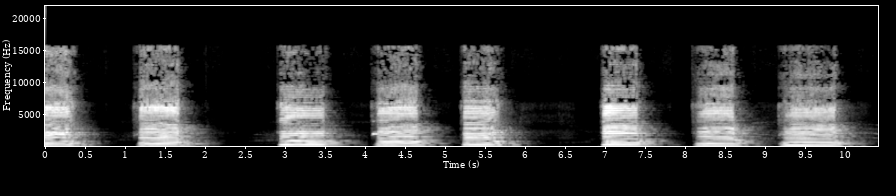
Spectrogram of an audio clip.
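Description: A child beginner playing an alto saxophone: a slow practice exercise of eight separate notes, each held about a second with short breaks between, stepping up and down among a few close low pitches.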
